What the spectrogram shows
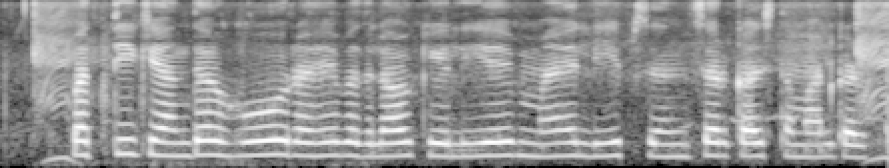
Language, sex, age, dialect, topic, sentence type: Hindi, female, 18-24, Awadhi Bundeli, agriculture, statement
